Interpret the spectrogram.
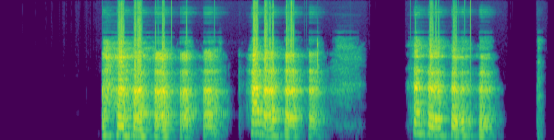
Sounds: Laughter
